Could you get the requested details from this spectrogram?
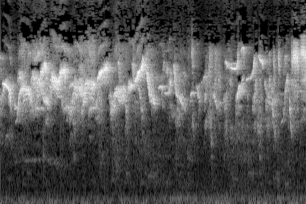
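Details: Caged Chinese hwamei kept at home in Hanoi, Vietnam, singing a loud, continuous run of rich warbled and whistled phrases, sliding up and down, with quick slurred notes packed closely together and no pauses.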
